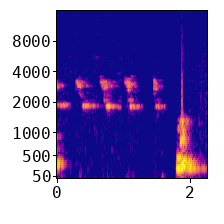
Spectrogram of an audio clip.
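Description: A bird chirping faintly in the background: a run of about six short, high chirps over a second and a half, between snatches of speech.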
